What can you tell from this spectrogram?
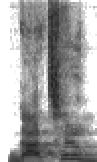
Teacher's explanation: চ, ছ এগুলো কিন্তু তালব্য ব্যঞ্জন। তো গাছের গটা কণ্ঠ ব্যঞ্জন এবং ছটা হচ্ছে তালব্য ব্যঞ্জন।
